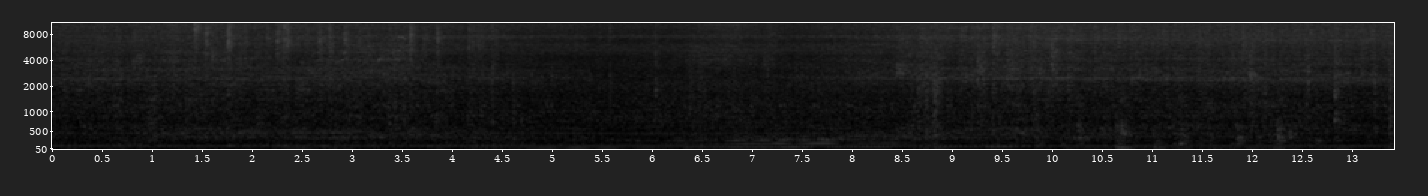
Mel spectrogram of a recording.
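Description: A small model train motor hums steadily.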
